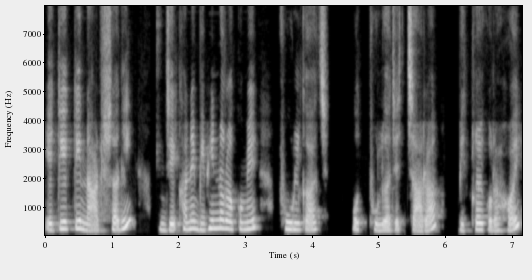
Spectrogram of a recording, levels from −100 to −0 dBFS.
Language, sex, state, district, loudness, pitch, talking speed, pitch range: Bengali, female, West Bengal, Jalpaiguri, -17 LUFS, 250 Hz, 135 wpm, 230-280 Hz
